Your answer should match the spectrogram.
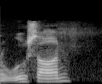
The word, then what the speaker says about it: Wouxun: The way you pronounce it is open to discussion, but it's most people settle on Wouxun.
